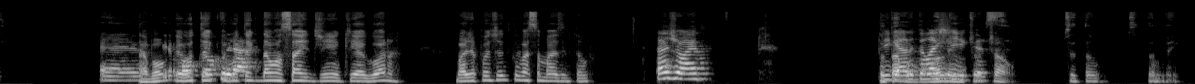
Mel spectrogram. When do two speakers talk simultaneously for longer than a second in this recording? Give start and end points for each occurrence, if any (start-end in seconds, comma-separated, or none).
1.4-2.6, 8.8-10.1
